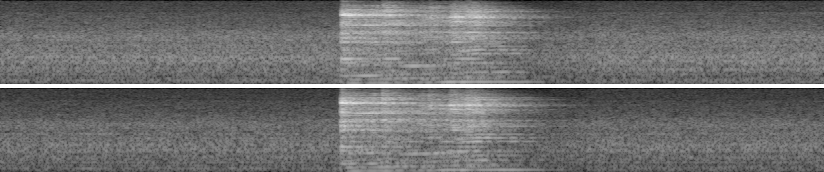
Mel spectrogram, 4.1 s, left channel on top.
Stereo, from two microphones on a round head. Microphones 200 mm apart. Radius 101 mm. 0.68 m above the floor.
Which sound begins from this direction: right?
A squeak, at 1.7 s.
